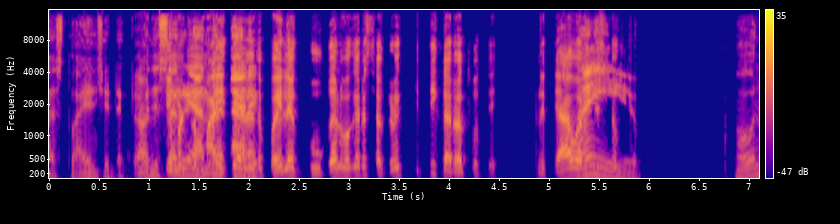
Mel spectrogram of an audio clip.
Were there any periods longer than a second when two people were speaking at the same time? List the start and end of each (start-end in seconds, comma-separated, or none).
0.8-2.3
